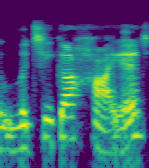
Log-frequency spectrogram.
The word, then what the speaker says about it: Latika Hyatt: appreciate you all um I am AKA latika Hyatt that's how you pronounce my name um I've been Incorporated since 2017.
